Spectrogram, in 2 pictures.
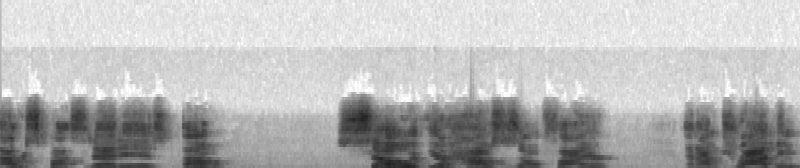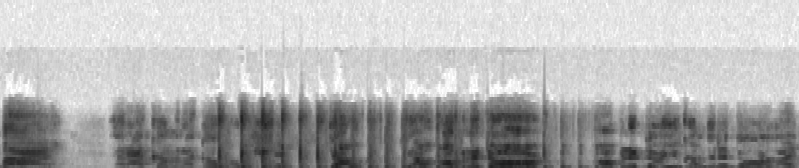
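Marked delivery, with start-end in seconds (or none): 7.7-11.0 loud, very high-pitched yelling. Imagining driving past someone's burning house, the speaker acts out yelling at their door. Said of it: "you're yelling and banging on my door".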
